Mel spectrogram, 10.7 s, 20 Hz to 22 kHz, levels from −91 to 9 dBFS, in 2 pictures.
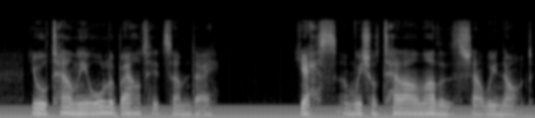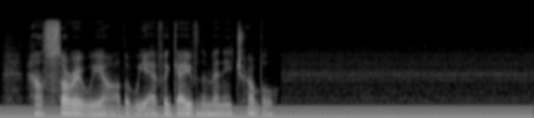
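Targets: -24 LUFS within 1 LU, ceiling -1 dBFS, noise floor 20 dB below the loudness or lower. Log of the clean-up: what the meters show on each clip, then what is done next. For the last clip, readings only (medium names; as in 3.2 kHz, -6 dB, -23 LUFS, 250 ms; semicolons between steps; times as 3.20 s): tick rate 18 per s; hum 60 Hz; highest harmonic 300 Hz; hum level -37 dBFS; loudness -34.0 LUFS; peak level -14.5 dBFS; loudness target -24.0 LUFS
-> de-click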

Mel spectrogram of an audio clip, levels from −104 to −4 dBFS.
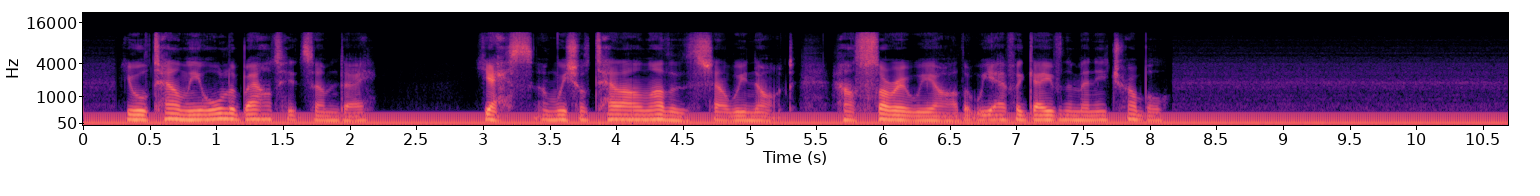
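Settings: tick rate 0 per s; hum 60 Hz; highest harmonic 300 Hz; hum level -37 dBFS
-> de-hum 60 Hz, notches 5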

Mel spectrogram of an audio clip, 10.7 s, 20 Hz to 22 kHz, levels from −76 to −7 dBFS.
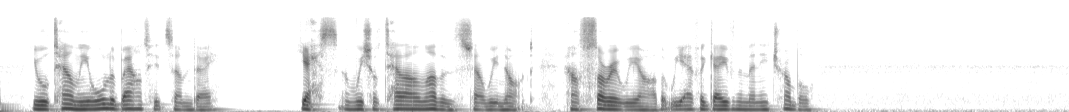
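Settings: hum not found; loudness -33.0 LUFS; peak level -14.5 dBFS; loudness target -24.0 LUFS
-> trim +9 dB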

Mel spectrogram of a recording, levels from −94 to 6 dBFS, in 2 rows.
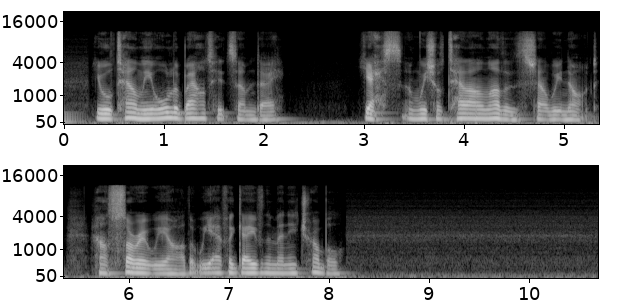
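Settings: loudness -24.0 LUFS; peak level -5.5 dBFS; noise floor -54 dBFS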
